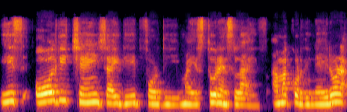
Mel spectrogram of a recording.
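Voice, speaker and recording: With a strong Mexican accent, a woman speaks at a fairly high pitch in an energetic tone, at a moderate pace with ordinary pitch variation. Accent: thick Mexican Spanish. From Mexico, Mérida, Yucatán. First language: Spanish. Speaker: college outreach coordinator. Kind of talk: webinar panel discussion. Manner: halting, energetic.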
